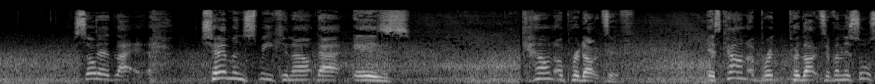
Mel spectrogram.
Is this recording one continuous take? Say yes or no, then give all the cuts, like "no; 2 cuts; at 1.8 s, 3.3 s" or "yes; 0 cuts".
no; 3 cuts; at 1.0 s, 3.1 s, 5.2 s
